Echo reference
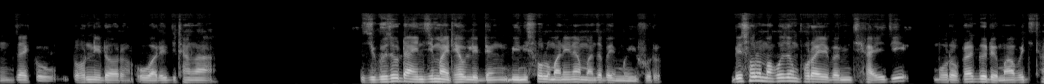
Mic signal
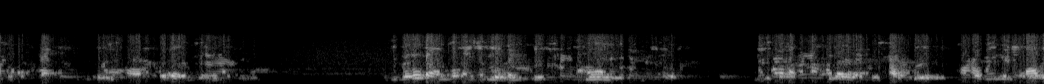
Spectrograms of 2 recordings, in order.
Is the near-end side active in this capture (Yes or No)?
No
